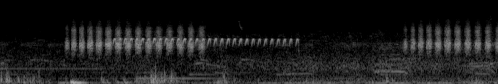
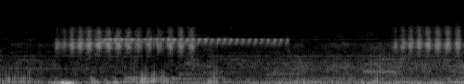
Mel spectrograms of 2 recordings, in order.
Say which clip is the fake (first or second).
second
